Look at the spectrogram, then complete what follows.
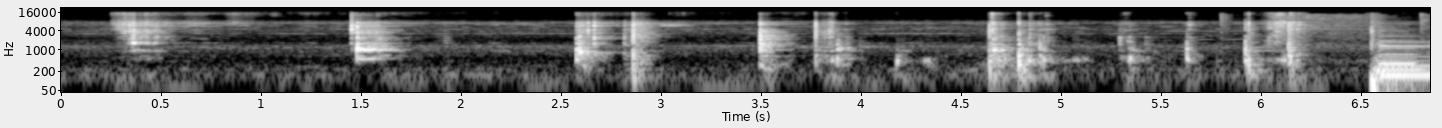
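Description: About a dozen light, irregular taps and clicks as seasoning powder is shaken and tapped out of a small can onto raw pork slices in a plastic tub. Guitar music comes in near the end.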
